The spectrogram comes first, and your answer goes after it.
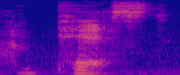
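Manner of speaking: hushed, seething whisper; barely voiced angry whisper; pissed-off whisper. Real, not acted. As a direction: whisper it through held-back anger. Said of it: "as you can see".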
